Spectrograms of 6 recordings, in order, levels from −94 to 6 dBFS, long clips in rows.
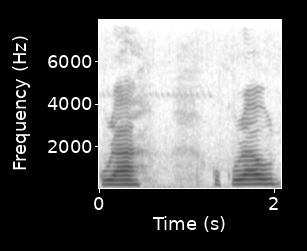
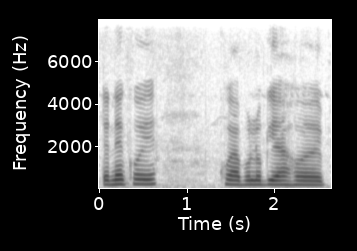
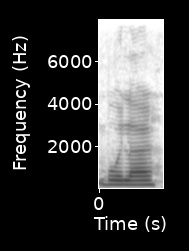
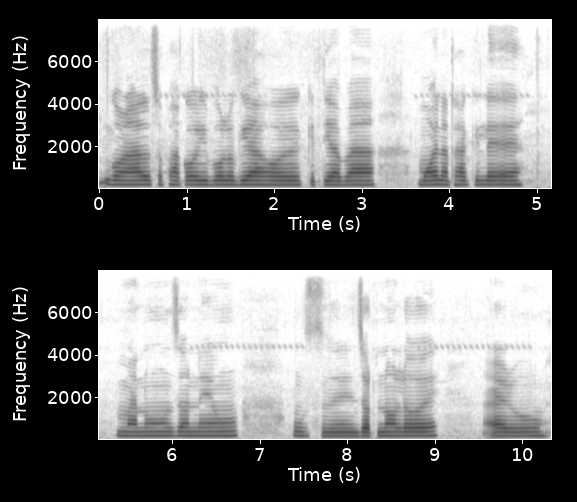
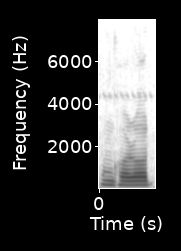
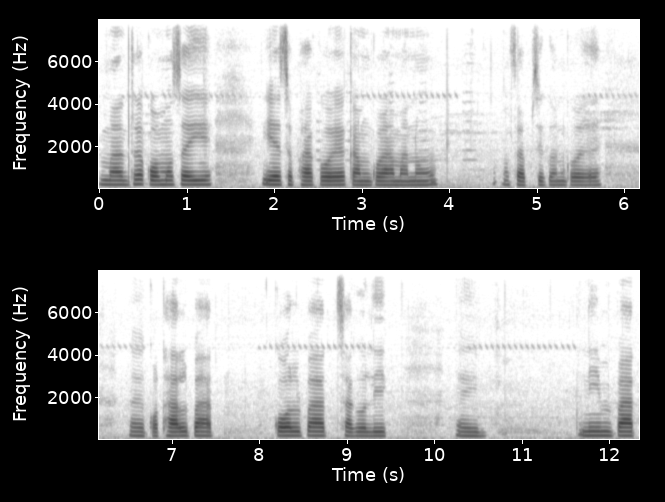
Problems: background sounds at intervals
